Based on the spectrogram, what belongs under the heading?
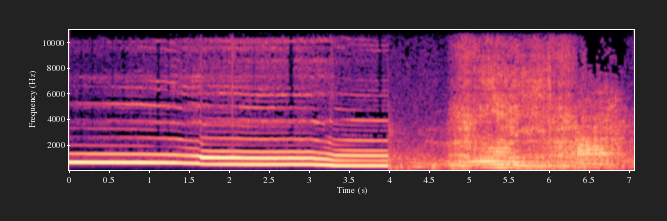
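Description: A wolf howling: one long, clear howl that steps down in pitch twice and cuts off sharply about four seconds in. It is followed by a lion's rough, noisy calls.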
